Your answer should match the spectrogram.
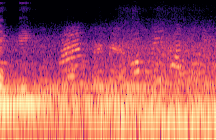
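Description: Indistinct voices of people nearby over the low steady hum of road traffic engines.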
